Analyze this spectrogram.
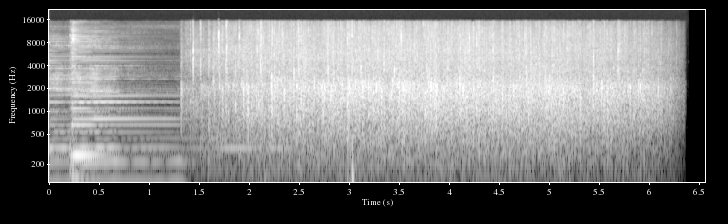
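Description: Last notes of an acoustic guitar ring out, then applause for about five seconds that cuts off suddenly.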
